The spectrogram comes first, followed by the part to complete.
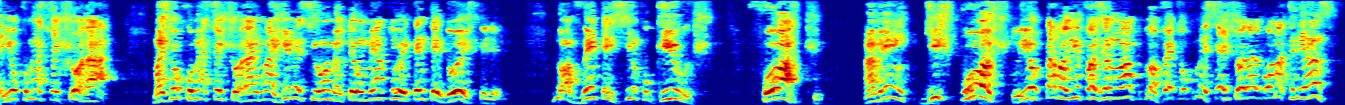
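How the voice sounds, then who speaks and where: A man with a Brazilian Portuguese accent preaching an impassioned sermon, emphatic and repetitive, breaking into shouts. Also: very high voice, expressive, a little fast. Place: church or live stream hall. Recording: echoey room, voice from far off.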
